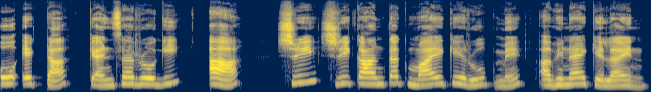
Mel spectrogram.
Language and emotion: Maithili, neutral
